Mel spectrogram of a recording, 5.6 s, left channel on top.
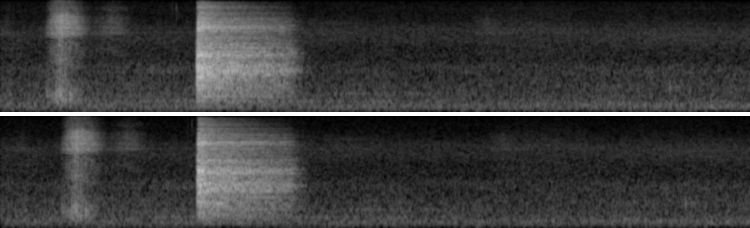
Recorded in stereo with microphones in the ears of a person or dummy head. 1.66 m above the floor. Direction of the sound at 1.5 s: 35° left (ahead or behind).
